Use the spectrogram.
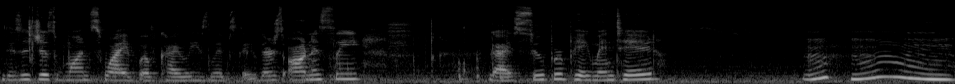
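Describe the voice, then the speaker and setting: A woman's fairly high, lively voice at a very slow pace with long, frequent pauses, over noticeable background noise. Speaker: beauty vlogger. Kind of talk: makeup tutorial. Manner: animated.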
